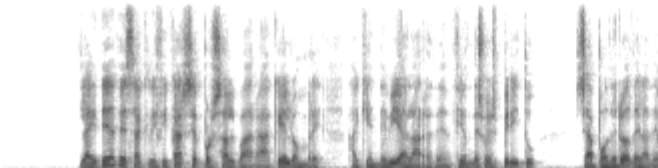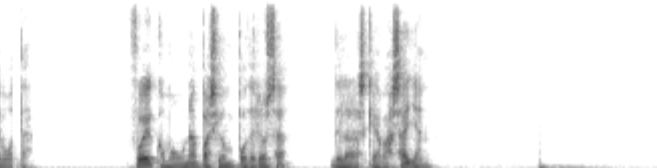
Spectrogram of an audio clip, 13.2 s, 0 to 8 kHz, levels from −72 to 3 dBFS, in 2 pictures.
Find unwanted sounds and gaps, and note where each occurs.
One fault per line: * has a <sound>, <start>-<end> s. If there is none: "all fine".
* has a thud, 11.9-12.7 s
